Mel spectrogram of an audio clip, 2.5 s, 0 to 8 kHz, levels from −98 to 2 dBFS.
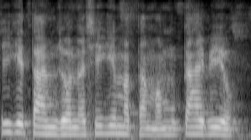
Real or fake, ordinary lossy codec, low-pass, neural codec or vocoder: fake; none; none; codec, 16 kHz, 8 kbps, FreqCodec, smaller model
